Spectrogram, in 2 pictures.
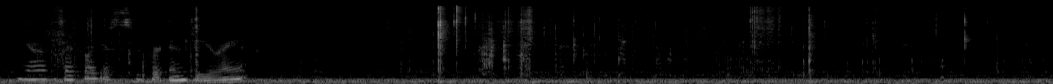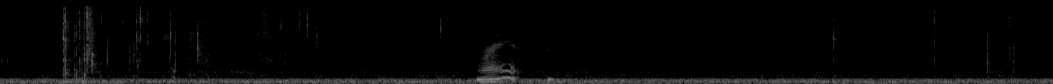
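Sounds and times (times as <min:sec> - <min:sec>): sticky note peeling and rustling: 0:03.9 - 0:13.7.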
